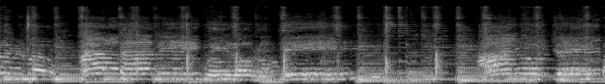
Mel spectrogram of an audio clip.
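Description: Two acoustic guitars strumming and picking a Puerto Rican folk song, with a man singing over them in phrases.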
